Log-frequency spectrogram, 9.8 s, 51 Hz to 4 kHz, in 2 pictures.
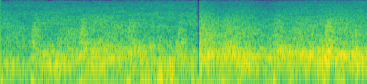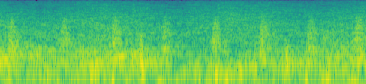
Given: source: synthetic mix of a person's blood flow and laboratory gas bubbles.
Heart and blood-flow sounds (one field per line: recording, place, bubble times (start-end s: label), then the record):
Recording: Doppler ultrasound of blood flow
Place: subclavian vein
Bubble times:
4.15-4.21 s: bubbles
From the record:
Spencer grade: 1 (occasional bubble signal discernible with the cardiac motion signal, with majority of cardiac periods free of bubbles)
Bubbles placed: anywhere in the cardiac cycle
